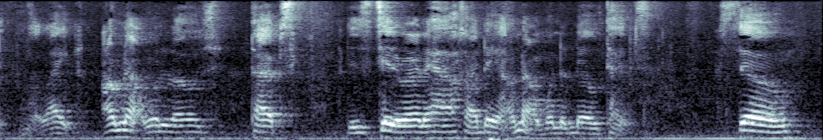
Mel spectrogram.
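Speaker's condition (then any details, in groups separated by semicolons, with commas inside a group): Cerebral palsy; congenital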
